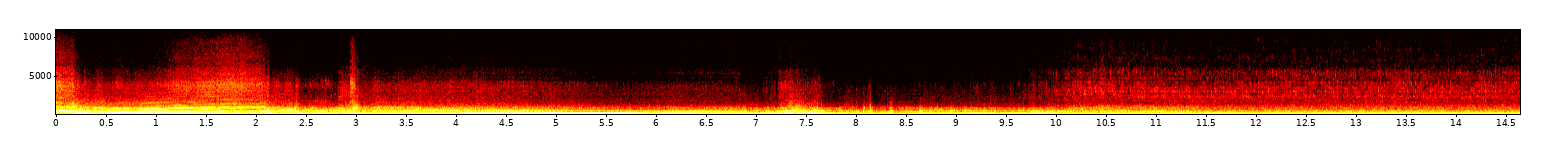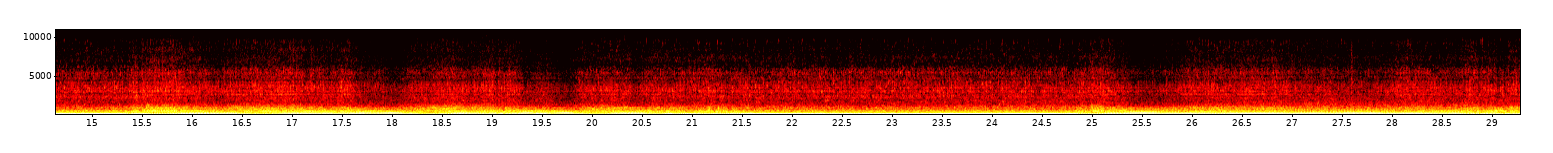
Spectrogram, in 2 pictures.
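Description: Lamborghini Aventador SVJ's V12 through a Novitec exhaust: it revs up for the first two seconds, then the note falls away as the car slows, with a brief rise around seven seconds. It then settles into a steady, deep idle with a few light throttle blips in the middle, and runs a little higher near the end.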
